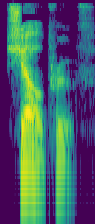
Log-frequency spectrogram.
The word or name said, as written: shellproof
